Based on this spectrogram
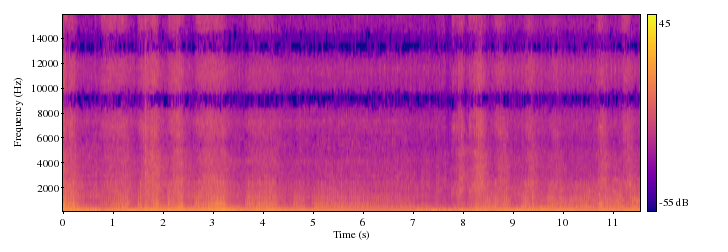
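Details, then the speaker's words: Willys flathead Jeep engine rebuilt from used parts, first start after new valve and valve adjustment: rough low-pitched run with loose rapid rattle from down low, three or four a second; spun crank bearings. "kill it something in the bottom end is rattling y you may have heard we heard a little bit of a bottom end noise"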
